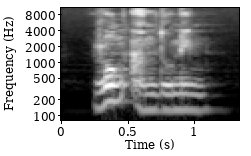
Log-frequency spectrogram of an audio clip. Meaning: lung ailment, disease
- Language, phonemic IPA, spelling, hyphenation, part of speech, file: Dutch, /ˈlɔŋandunɪŋ/, longaandoening, long‧aan‧doe‧ning, noun, Nl-longaandoening.ogg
